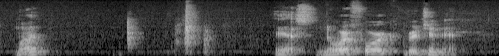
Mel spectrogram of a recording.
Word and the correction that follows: Norfolk: Norfolk. – N-O-R-F-O-L-K. – I'm sorry, that's not pronounced North Fork.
